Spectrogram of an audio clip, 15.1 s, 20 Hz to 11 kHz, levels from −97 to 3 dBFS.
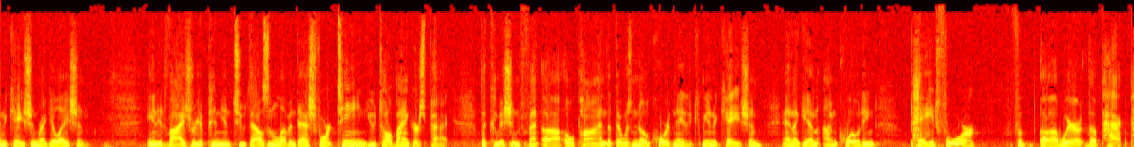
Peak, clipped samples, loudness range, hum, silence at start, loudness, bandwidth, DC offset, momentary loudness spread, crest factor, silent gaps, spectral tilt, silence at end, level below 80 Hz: -8 dBFS; under 0.1%; 2 LU; none; 0 s; -20 LUFS; 11 kHz; under 0.1%; 9 LU; 12 dB; none; -5 dB/octave; 0 s; -56 dBFS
